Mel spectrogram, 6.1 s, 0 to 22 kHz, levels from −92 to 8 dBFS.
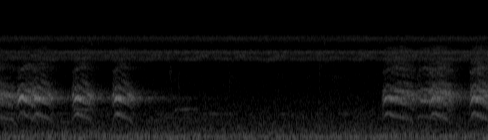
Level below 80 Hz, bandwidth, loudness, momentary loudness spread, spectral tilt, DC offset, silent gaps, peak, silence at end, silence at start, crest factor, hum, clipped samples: -74 dBFS; 14 kHz; -60 LUFS; 13 LU; -2.5 dB/octave; under 0.1%; none; -42 dBFS; 0 s; 0 s; 18 dB; none; under 0.1%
